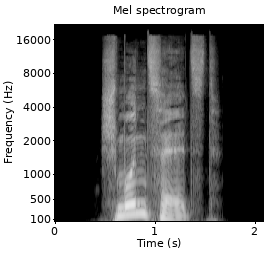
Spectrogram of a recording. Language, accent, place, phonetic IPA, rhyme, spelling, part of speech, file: German, Germany, Berlin, [ˈʃmʊnt͡sl̩st], -ʊnt͡sl̩st, schmunzelst, verb, De-schmunzelst.ogg
- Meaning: second-person singular present of schmunzeln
